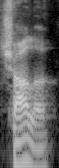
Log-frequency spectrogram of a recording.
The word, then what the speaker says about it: T'Challa: It's actually supposed to be pronounced Chala.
